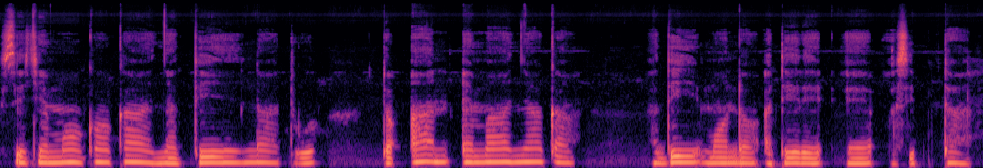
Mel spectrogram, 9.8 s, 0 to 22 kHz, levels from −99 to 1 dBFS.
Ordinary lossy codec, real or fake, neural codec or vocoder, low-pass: none; real; none; 19.8 kHz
